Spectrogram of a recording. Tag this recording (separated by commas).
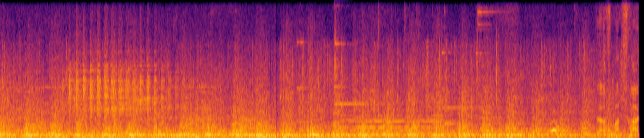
Vehicle, Engine, Speech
